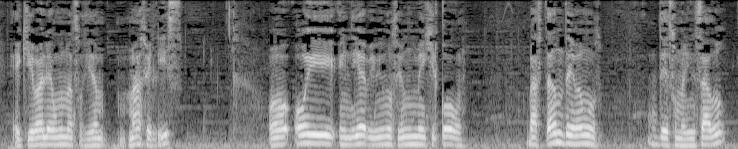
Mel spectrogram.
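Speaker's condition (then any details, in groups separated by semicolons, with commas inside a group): Down syndrome; congenital, trisomy 21, age 24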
